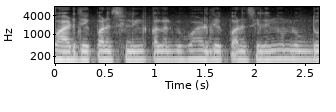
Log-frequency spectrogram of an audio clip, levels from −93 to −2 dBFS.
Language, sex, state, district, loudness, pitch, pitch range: Hindi, male, Chhattisgarh, Raipur, -22 LUFS, 145 Hz, 140-145 Hz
